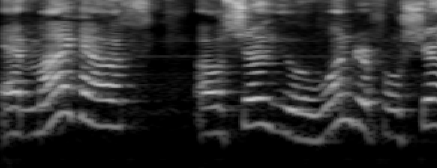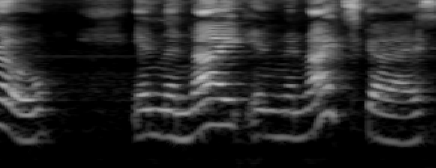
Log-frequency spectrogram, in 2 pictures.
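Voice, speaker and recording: A woman speaks very slowly with lively intonation. Her pitch is fairly high. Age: 70s. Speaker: grandmother reading stories. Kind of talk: children's book read-aloud.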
